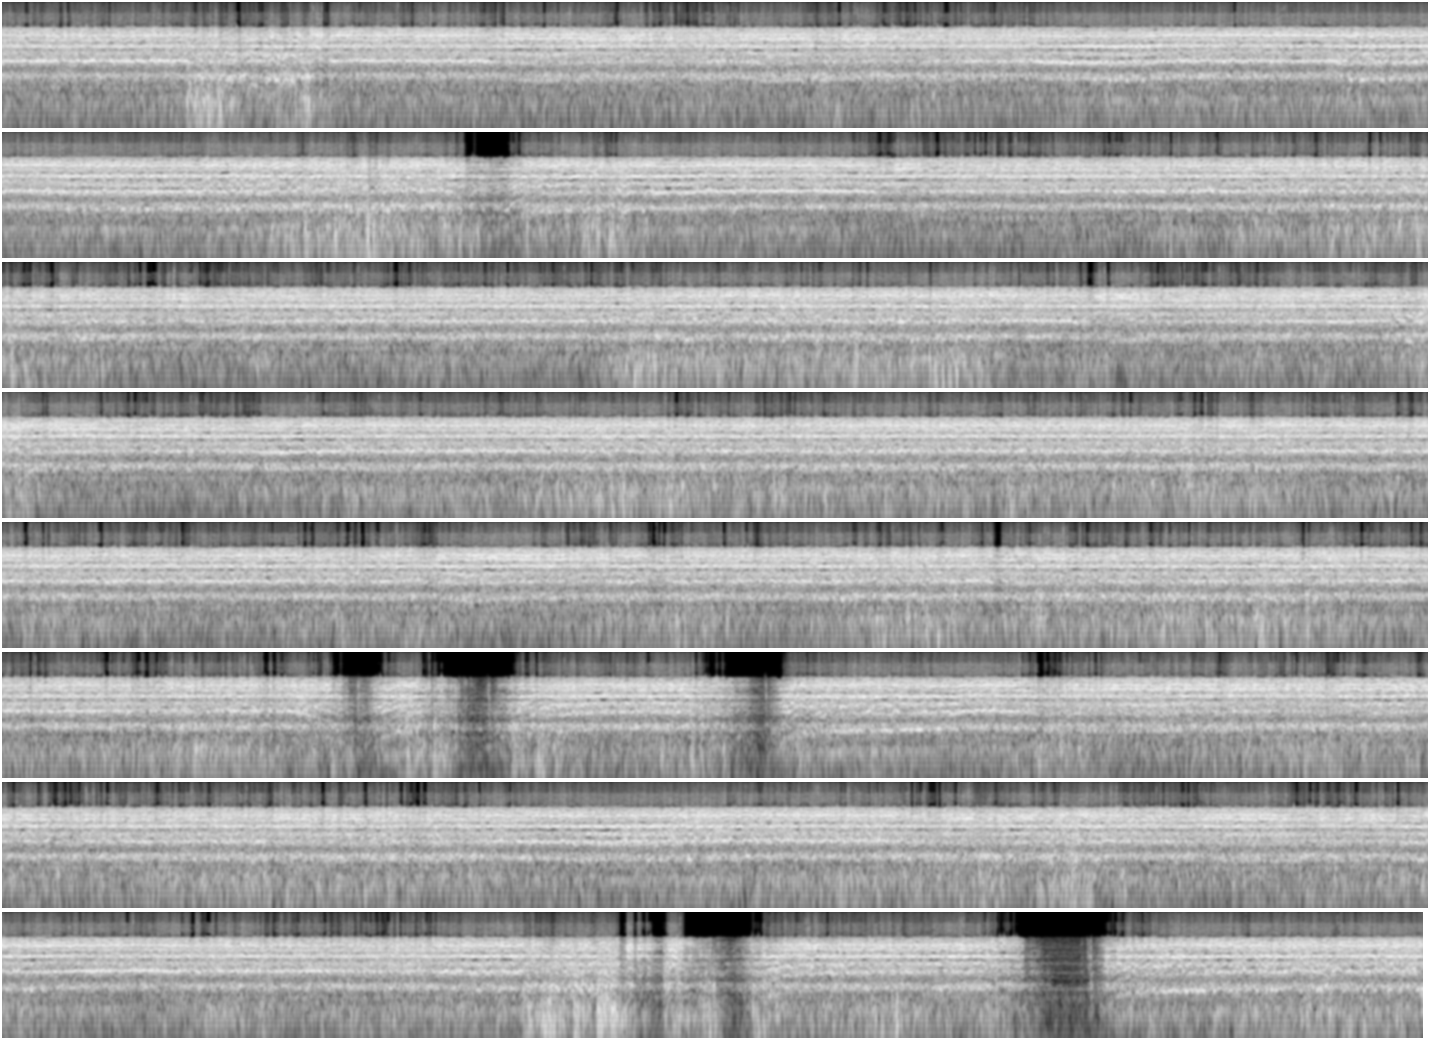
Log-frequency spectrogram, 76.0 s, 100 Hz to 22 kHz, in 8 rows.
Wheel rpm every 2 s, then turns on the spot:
230, 230, 230, 230, 230, 220, 190, 230, 230, 230, 230, 230, 230, 230, 230, 230, 230, 230, 230, 230, 230, 230, 230, 230, 210, 110, 150, 220, 230, 230, 220, 230, 230, 230, 230, 120, 140, 160.
none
